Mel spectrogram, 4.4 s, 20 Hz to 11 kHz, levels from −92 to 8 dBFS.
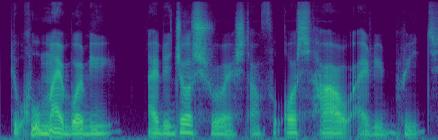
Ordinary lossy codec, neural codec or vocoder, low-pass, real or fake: none; autoencoder, 22.05 kHz, a latent of 192 numbers a frame, VITS, trained on many speakers; none; fake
